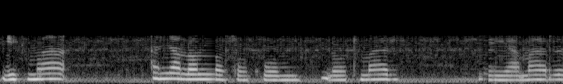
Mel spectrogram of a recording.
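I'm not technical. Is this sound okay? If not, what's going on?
No. The whole clip runs through the iLBC codec, a phone-style compressor that cuts off the bright top end and leaves the speech a bit rough and synthetic. There are also lost iLBC frames: short dropouts where the decoder fills the gap by repeating a buzzy snippet of the last sound. You'll hear them at 0.39 to 0.42 s, at 2.07 to 2.16 s just before "kuom not mar", and in a scattered patch from 4.79 to 5.04 s whose longest gap is about a tenth of a second.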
